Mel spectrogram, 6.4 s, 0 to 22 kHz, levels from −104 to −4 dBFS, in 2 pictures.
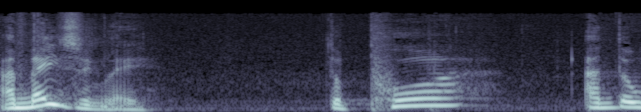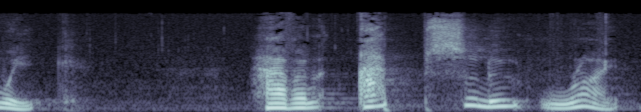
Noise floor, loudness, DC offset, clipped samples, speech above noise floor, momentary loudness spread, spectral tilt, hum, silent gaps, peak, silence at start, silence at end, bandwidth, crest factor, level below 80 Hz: -64 dBFS; -26 LUFS; under 0.1%; under 0.1%; 39 dB; 12 LU; -6.5 dB/octave; none; none; -6 dBFS; 0 s; 0.1 s; 13.5 kHz; 20 dB; -64 dBFS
